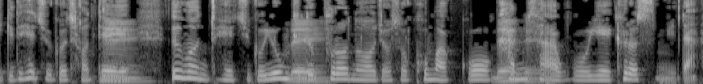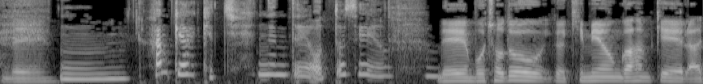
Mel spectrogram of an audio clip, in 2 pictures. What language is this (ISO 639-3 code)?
kor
